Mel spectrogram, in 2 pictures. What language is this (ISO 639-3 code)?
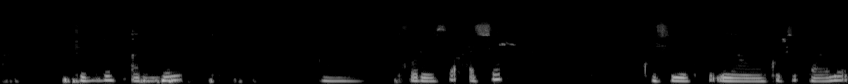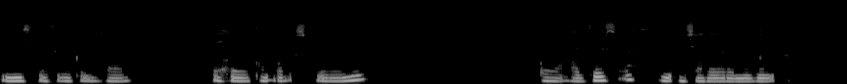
som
